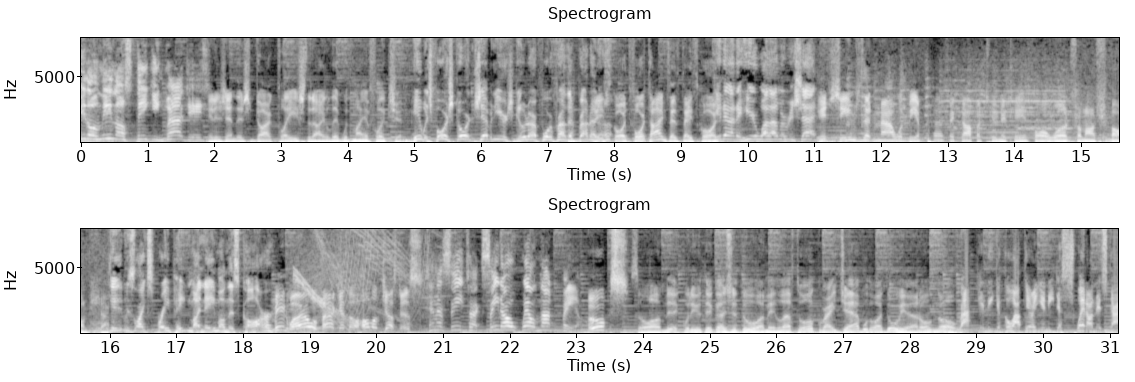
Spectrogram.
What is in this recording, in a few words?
Quick Character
